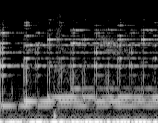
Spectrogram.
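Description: A timer goes off, with a bright electronic melody of quick repeating notes over a sustained tone, steady and fairly loud, with no voices.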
